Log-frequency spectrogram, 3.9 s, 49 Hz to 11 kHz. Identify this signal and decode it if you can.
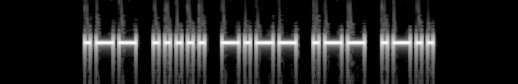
Morse code, heard as a keyed tone, about 35 wpm, 700 Hz. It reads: W5YWL
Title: Speed Racing - USA 1x3 Call Signs 28wpm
